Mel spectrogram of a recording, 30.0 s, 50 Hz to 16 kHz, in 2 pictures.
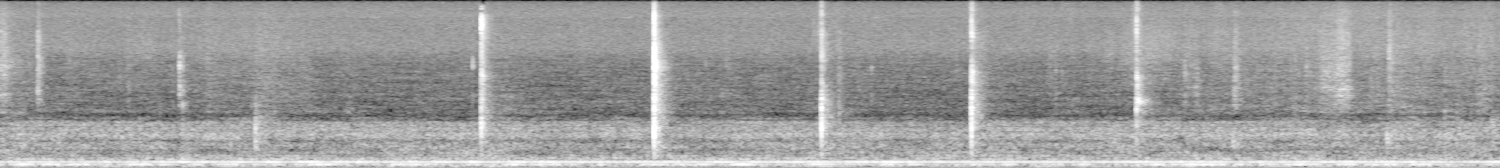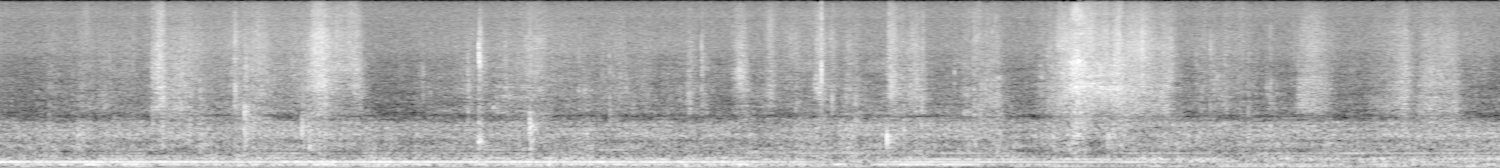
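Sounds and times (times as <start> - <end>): steady low hum: 0.0 - 30.0
sharp clicks of hands massaging: 6.4 - 6.9, 8.1 - 8.6, 9.6 - 10.0, 11.2 - 12.0.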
